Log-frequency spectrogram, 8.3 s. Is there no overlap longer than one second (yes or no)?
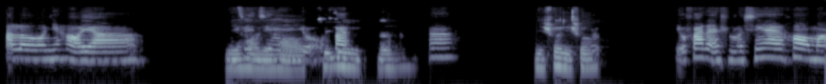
no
